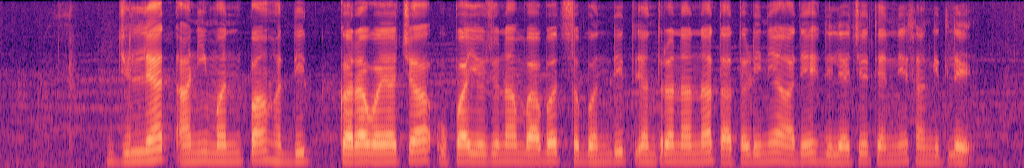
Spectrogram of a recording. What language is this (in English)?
Marathi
